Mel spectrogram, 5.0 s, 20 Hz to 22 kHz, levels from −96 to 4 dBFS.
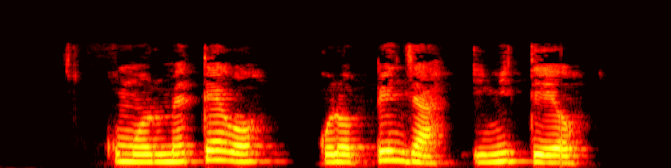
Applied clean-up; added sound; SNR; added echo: neural mask model Resemble Enhance denoiser.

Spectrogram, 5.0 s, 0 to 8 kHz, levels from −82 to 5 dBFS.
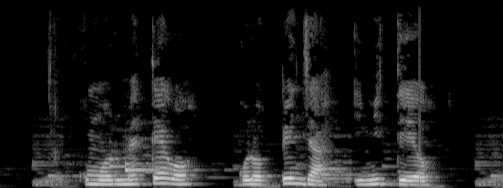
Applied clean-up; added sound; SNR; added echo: classical method log-MMSE.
